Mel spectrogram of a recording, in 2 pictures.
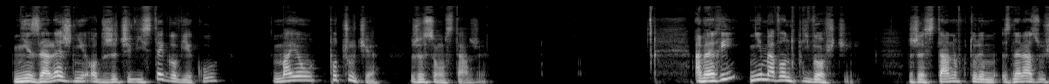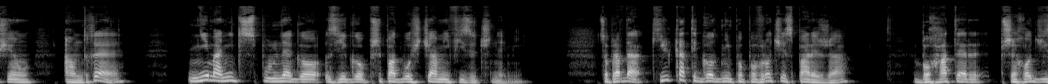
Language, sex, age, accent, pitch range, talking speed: Polish, male, 40-59, native, 115-170 Hz, 110 wpm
